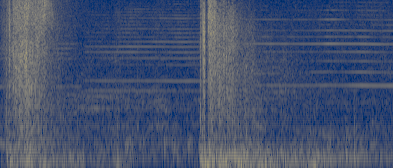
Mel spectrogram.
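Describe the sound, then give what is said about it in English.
Two heavy cannon blasts about two seconds apart, each a sharp, loud crack that rolls into a deep, lingering rumble as it fades; cannon going off in an artillery barrage. “Now that will be cannon going off.”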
